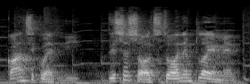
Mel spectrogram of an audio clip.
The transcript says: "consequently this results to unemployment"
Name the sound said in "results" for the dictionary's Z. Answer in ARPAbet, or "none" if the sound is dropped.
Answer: S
